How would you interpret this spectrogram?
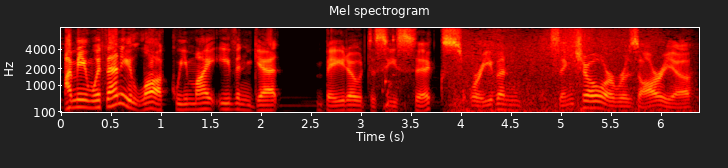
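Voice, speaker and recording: A man's voice: medium pitch, lively intonation, moderate pace, a bit bright, faint music behind. A man chatting casually on a livestream while gaming, repeating himself in playful, pleading fashion. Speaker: game live streamer. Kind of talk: casual livestream chat while playing a game.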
